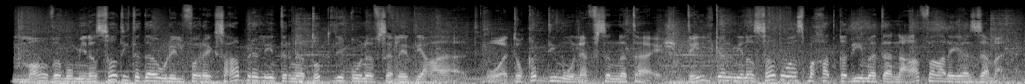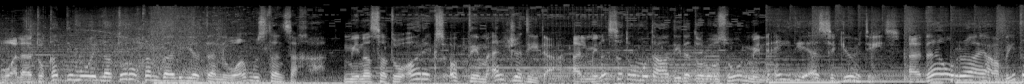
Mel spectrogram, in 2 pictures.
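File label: Arabic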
